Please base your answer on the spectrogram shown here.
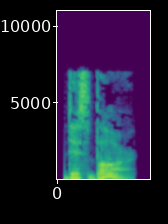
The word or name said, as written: disbar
